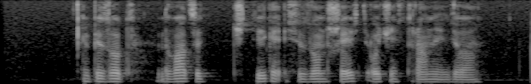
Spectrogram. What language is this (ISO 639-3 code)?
rus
